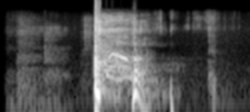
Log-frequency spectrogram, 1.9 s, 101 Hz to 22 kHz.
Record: {"cough_length": "1.9 s", "cough_amplitude": 32768, "cough_signal_mean_std_ratio": 0.36, "survey_phase": "beta (2021-08-13 to 2022-03-07)", "age": "45-64", "gender": "Male", "wearing_mask": "No", "symptom_none": true, "smoker_status": "Current smoker (1 to 10 cigarettes per day)", "respiratory_condition_asthma": false, "respiratory_condition_other": false, "recruitment_source": "REACT", "submission_delay": "1 day", "covid_test_result": "Negative", "covid_test_method": "RT-qPCR", "influenza_a_test_result": "Negative", "influenza_b_test_result": "Negative"}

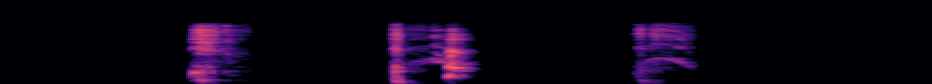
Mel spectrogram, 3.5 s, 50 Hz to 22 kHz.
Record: {"three_cough_length": "3.5 s", "three_cough_amplitude": 30545, "three_cough_signal_mean_std_ratio": 0.22, "survey_phase": "beta (2021-08-13 to 2022-03-07)", "age": "45-64", "gender": "Female", "wearing_mask": "No", "symptom_none": true, "smoker_status": "Never smoked", "respiratory_condition_asthma": false, "respiratory_condition_other": false, "recruitment_source": "REACT", "submission_delay": "2 days", "covid_test_result": "Negative", "covid_test_method": "RT-qPCR", "influenza_a_test_result": "Negative", "influenza_b_test_result": "Negative"}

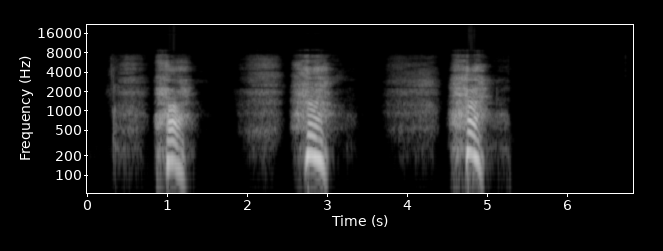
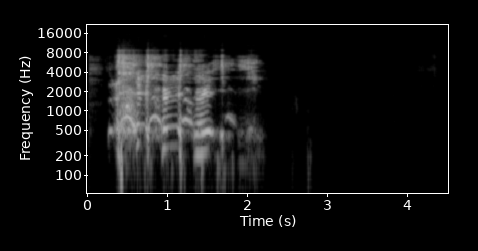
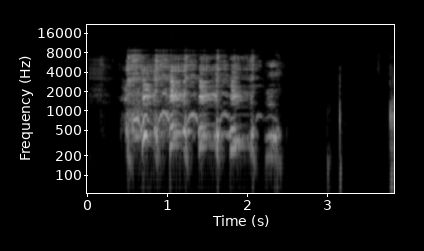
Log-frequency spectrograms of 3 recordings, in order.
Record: {"exhalation_length": "6.8 s", "exhalation_amplitude": 29167, "exhalation_signal_mean_std_ratio": 0.33, "cough_length": "4.5 s", "cough_amplitude": 31776, "cough_signal_mean_std_ratio": 0.44, "three_cough_length": "3.8 s", "three_cough_amplitude": 16459, "three_cough_signal_mean_std_ratio": 0.51, "survey_phase": "alpha (2021-03-01 to 2021-08-12)", "age": "65+", "gender": "Male", "wearing_mask": "Yes", "symptom_none": true, "smoker_status": "Never smoked", "respiratory_condition_asthma": false, "respiratory_condition_other": false, "recruitment_source": "REACT", "submission_delay": "3 days", "covid_test_result": "Negative", "covid_test_method": "RT-qPCR"}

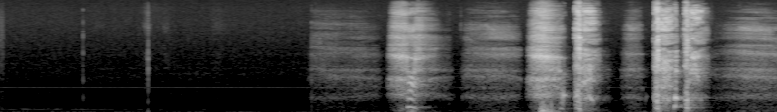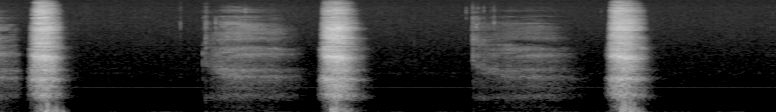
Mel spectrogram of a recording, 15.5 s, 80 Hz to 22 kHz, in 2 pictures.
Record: {"exhalation_length": "15.5 s", "exhalation_amplitude": 6647, "exhalation_signal_mean_std_ratio": 0.3, "survey_phase": "beta (2021-08-13 to 2022-03-07)", "age": "45-64", "gender": "Female", "wearing_mask": "No", "symptom_runny_or_blocked_nose": true, "symptom_onset": "4 days", "smoker_status": "Never smoked", "respiratory_condition_asthma": false, "respiratory_condition_other": false, "recruitment_source": "REACT", "submission_delay": "2 days", "covid_test_result": "Negative", "covid_test_method": "RT-qPCR"}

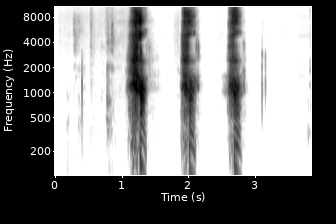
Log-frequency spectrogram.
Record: {"exhalation_length": "3.8 s", "exhalation_amplitude": 32768, "exhalation_signal_mean_std_ratio": 0.29, "survey_phase": "beta (2021-08-13 to 2022-03-07)", "age": "18-44", "gender": "Male", "wearing_mask": "No", "symptom_none": true, "smoker_status": "Current smoker (e-cigarettes or vapes only)", "respiratory_condition_asthma": false, "respiratory_condition_other": false, "recruitment_source": "REACT", "submission_delay": "8 days", "covid_test_result": "Negative", "covid_test_method": "RT-qPCR", "influenza_a_test_result": "Negative", "influenza_b_test_result": "Negative"}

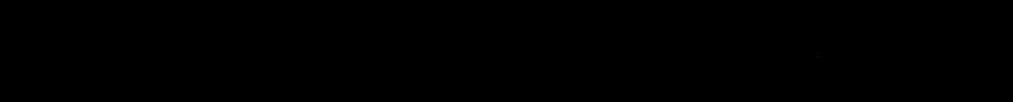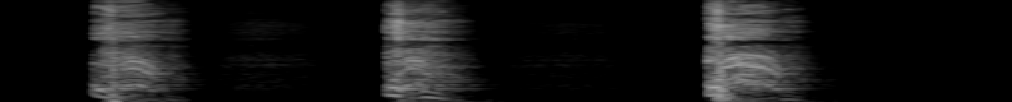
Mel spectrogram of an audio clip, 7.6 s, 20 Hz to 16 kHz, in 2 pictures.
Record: {"three_cough_length": "7.6 s", "three_cough_amplitude": 32768, "three_cough_signal_mean_std_ratio": 0.23, "survey_phase": "beta (2021-08-13 to 2022-03-07)", "age": "45-64", "gender": "Male", "wearing_mask": "No", "symptom_runny_or_blocked_nose": true, "smoker_status": "Ex-smoker", "respiratory_condition_asthma": true, "respiratory_condition_other": false, "recruitment_source": "Test and Trace", "submission_delay": "2 days", "covid_test_result": "Negative", "covid_test_method": "RT-qPCR"}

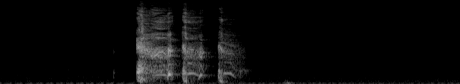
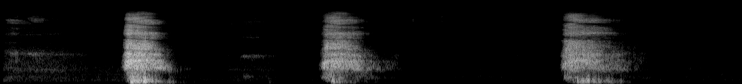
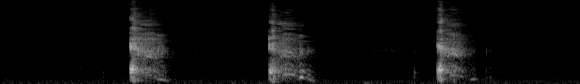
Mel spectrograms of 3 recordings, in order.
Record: {"cough_length": "4.6 s", "cough_amplitude": 8760, "cough_signal_mean_std_ratio": 0.32, "exhalation_length": "7.4 s", "exhalation_amplitude": 29168, "exhalation_signal_mean_std_ratio": 0.31, "three_cough_length": "5.8 s", "three_cough_amplitude": 17386, "three_cough_signal_mean_std_ratio": 0.27, "survey_phase": "alpha (2021-03-01 to 2021-08-12)", "age": "18-44", "gender": "Female", "wearing_mask": "No", "symptom_none": true, "smoker_status": "Ex-smoker", "respiratory_condition_asthma": true, "respiratory_condition_other": false, "recruitment_source": "REACT", "submission_delay": "1 day", "covid_test_result": "Negative", "covid_test_method": "RT-qPCR"}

